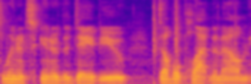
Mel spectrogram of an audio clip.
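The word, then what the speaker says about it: Lynyrd Skynyrd: of course we've got pronounced Leonard Skinner the debut double platinum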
